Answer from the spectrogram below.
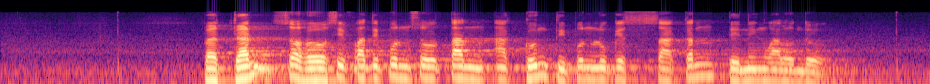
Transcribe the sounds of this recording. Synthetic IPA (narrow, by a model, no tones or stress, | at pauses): b̥ä̤ɖ̥ä̤nsɔɦɔsifat̪ipʊnsult̪anaɡ̥ʊ̤ŋd̪̥i̤pʊnlukɪsːakənd̪̥e̤nɪŋwalond̪o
